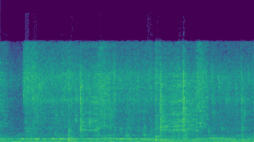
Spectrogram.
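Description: Fenugreek seeds, cumin and garlic fry in oil in a pan for kadhi, giving a steady close sizzle with a few sharp clinks and scrapes of a spoon stirring against the metal.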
